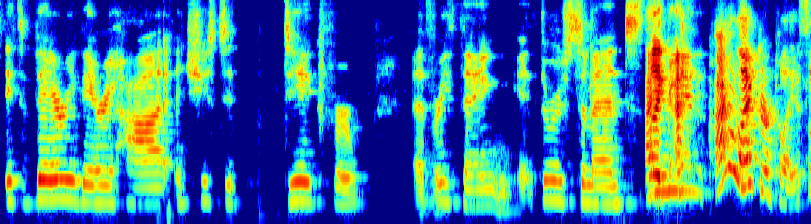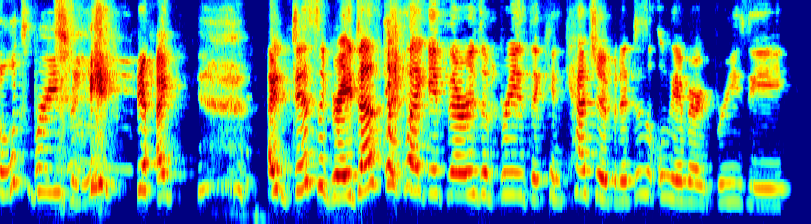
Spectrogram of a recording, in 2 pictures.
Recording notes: sorry the audio got messed up a bit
